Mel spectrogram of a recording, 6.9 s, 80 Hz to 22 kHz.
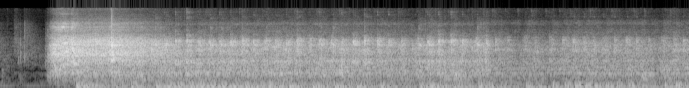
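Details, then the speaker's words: Honda Supra 125 motorcycle with slipping clutch and hard shifting, after clutch adjustment: rough clattery idle with irregular metallic knocking that remains; mechanic attributes it to worn connecting rod and crank bearing, needing engine teardown. "untuk suaranya tetap tidak hilang karena Emang permasalahan ada di stang sehernya dan rumah kacanya itu harus turun mesin ya"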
